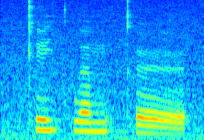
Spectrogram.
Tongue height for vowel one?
mid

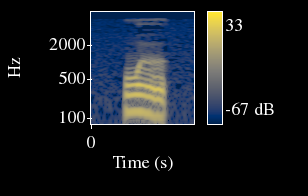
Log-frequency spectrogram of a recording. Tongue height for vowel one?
high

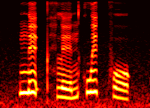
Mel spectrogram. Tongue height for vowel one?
mid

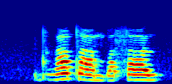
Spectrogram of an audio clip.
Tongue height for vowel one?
mid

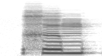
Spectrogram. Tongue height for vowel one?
mid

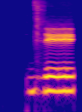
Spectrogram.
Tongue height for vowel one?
mid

